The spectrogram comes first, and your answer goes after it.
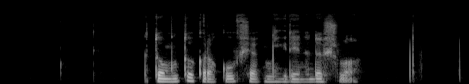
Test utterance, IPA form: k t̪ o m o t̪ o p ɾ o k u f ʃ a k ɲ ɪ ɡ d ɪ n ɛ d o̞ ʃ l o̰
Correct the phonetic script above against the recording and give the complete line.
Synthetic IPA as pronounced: k t̪ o m u t̪ o k ɾ o k u f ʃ a k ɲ ɪ ɡ d ɪ n ɛ d o̞ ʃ l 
